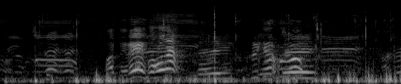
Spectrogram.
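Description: Men shouting and calling out across an outdoor football training pitch, raised voices coming in short bursts throughout, over a steady run of short low thuds.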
